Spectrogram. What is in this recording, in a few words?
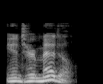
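"intermeddle", British English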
